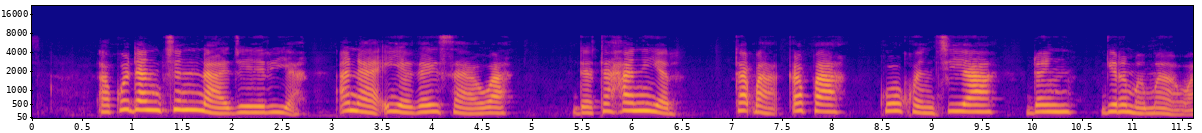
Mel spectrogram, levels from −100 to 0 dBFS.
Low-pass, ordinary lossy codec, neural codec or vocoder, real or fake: 7.2 kHz; none; codec, 16 kHz, 4 kbps, FreqCodec, larger model; fake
